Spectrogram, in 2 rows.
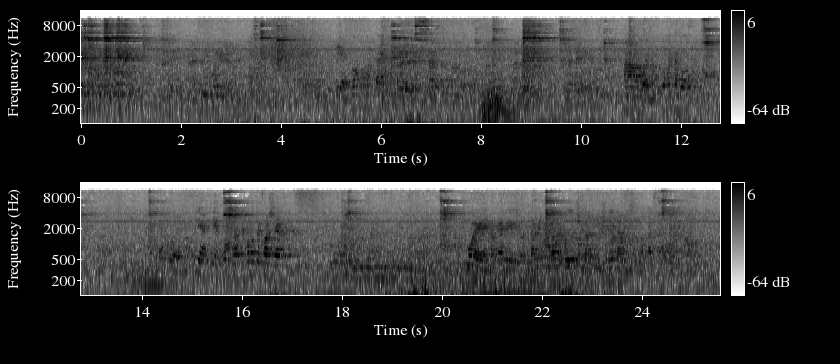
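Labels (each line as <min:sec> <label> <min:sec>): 0:00.0 Several people are talking indoors with overlapping voices. 0:25.6
0:00.0 Clicking and clattering sounds of a ceramic object. 0:01.3
0:03.3 Clicking and clattering sounds of a ceramic object. 0:04.2
0:06.1 Clicking and clattering sounds of a ceramic object. 0:07.1
0:08.8 Clicking and clattering sounds of a ceramic object. 0:11.7
0:12.3 Clicking and clattering sounds of a ceramic object. 0:12.9
0:15.6 Clicking and clattering sounds of a ceramic object. 0:16.2
0:19.8 Clicking and clattering sounds of a ceramic object. 0:20.3
0:22.0 Clicking and clattering sounds of a ceramic object. 0:22.5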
